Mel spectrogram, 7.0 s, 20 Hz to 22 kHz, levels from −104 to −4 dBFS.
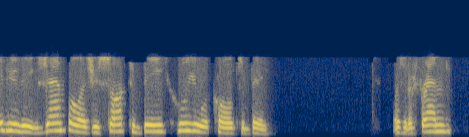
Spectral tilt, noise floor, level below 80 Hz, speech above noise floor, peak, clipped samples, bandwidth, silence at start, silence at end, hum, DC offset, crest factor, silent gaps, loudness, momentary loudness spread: -4.5 dB/octave; -78 dBFS; -72 dBFS; 60 dB; -8 dBFS; under 0.1%; 4.2 kHz; 0 s; 0.3 s; none; under 0.1%; 12 dB; none; -19 LUFS; 6 LU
